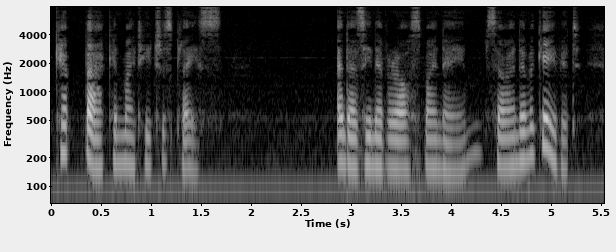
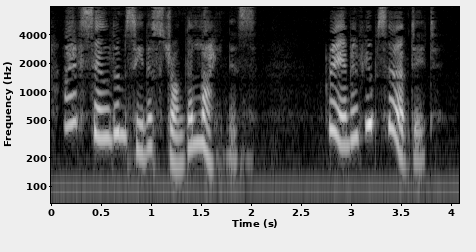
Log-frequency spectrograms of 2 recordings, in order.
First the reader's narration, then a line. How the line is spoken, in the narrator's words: she exclaimed presently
